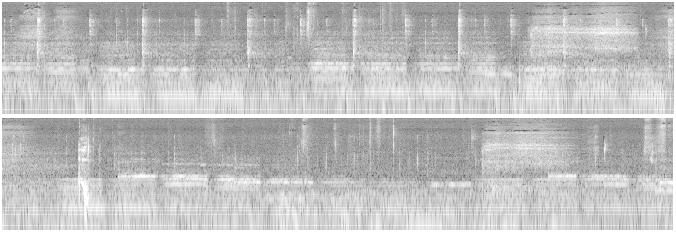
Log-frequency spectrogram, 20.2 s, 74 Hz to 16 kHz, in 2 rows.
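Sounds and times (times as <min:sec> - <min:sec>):
faint tonal music: 0:00.0 - 0:20.1
sharp abrupt hiccup: 0:11.2 - 0:11.5.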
